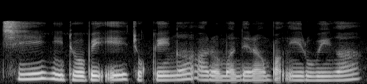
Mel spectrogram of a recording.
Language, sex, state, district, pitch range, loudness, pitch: Garo, female, Meghalaya, North Garo Hills, 190-230 Hz, -16 LUFS, 200 Hz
